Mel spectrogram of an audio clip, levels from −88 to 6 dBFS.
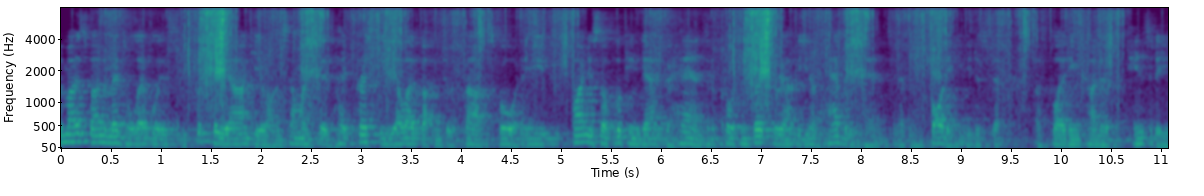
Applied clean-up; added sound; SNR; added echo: none; Chewing, mastication; -1 dB; reverberation time 1.0 s.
